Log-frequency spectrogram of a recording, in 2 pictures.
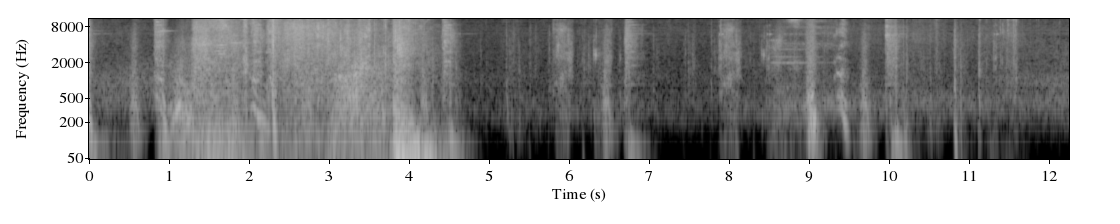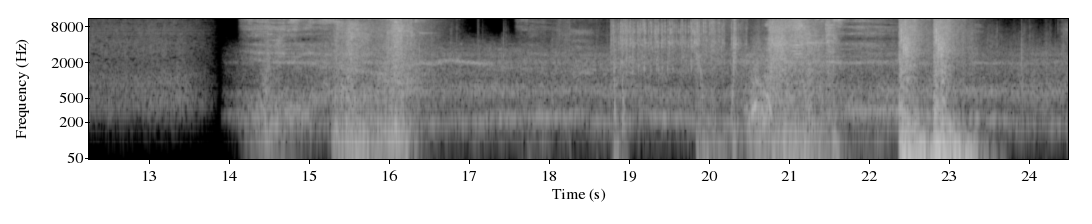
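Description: Magic blasts whoosh and crash loudly in a video game battle.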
